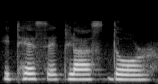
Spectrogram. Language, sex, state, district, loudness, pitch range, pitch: English, female, Arunachal Pradesh, Longding, -14 LUFS, 230-250 Hz, 235 Hz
